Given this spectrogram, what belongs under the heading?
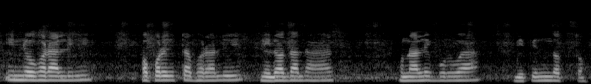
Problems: constant background noise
